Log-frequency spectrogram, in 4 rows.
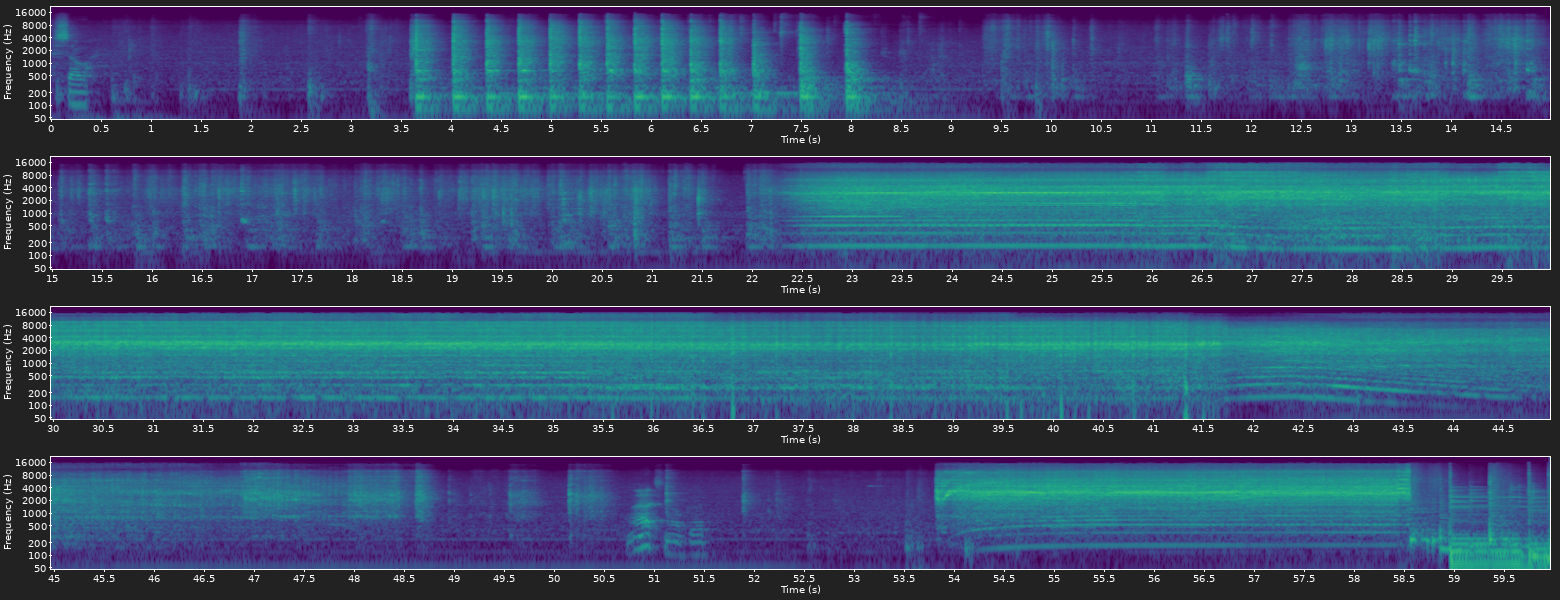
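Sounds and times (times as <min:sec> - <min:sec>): angle grinder grinding steel: 0:22.2 - 0:48.6, 0:53.8 - 0:58.6.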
